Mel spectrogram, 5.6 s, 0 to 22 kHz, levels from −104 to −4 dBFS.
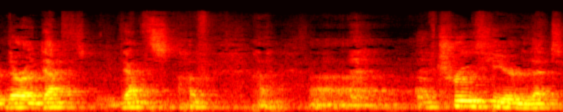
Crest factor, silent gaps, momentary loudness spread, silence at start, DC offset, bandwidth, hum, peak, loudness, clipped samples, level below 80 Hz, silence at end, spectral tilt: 16 dB; none; 19 LU; 0 s; under 0.1%; 13.5 kHz; none; -14 dBFS; -31 LUFS; under 0.1%; -62 dBFS; 0 s; -7 dB/octave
